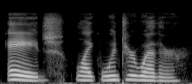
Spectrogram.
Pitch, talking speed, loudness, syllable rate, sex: 190 Hz, 125 wpm, -18 LUFS, 4.3 syllables/s, female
